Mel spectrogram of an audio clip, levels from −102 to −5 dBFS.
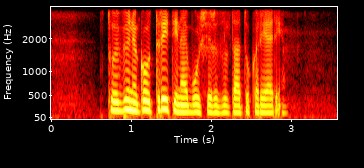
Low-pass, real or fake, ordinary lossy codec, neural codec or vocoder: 3.6 kHz; real; none; none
